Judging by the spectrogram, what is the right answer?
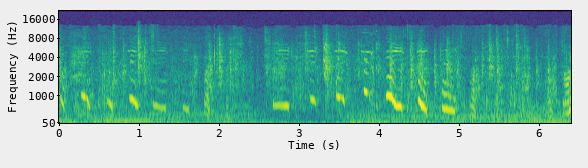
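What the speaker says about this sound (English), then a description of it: "Aw, oh, poor dog." A dog in The Walking Dead Telltale Season 2 gives a run of high, wavering whimpers and yips, close and plaintive, over a low ambient hum.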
